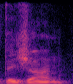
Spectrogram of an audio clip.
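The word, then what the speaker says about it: Dezhan: and my first son, his name is Dejan, and normally that would have been spelled with a J, but it's actually spelled with a ZH, because that syllable actually makes the j, yeah, makes actually the Yeah.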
